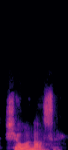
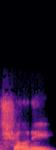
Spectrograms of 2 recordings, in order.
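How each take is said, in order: First: The name is said longer, with more syllables. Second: The name is said short, in two syllables. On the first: The speaker calls it right. "If you say it right, it's much prettier" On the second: The speaker calls it wrong. "That's not how you say it"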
